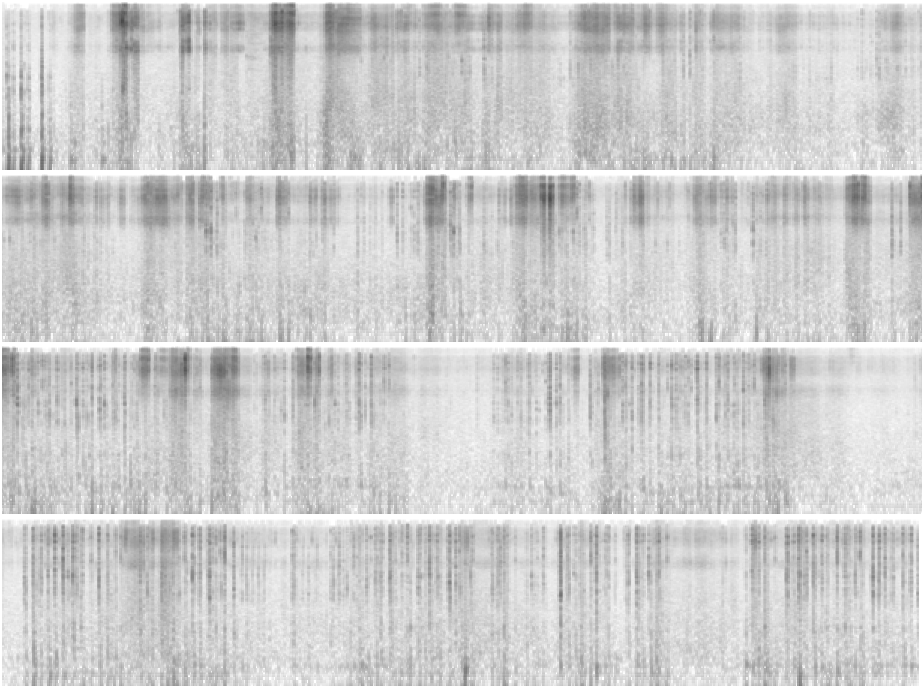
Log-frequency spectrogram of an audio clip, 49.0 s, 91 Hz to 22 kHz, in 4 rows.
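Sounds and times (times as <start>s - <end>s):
keyboard typing clicks: 0.0s - 0.7s, 37.1s - 38.3s, 46.7s - 49.0s.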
